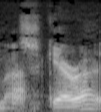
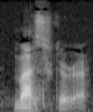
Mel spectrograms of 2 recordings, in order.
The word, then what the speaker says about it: Maschera: What, so you play Renato in Un Ballo in Maschera? Is that how you pronounce Maschera.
